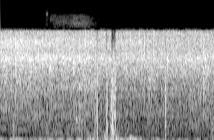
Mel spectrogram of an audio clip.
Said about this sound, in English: Smart kids, do not pour a liquid that is not an oil base into hot oil. Guess what it does? It fucking sears right up and starts spitting. So that's what happened.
